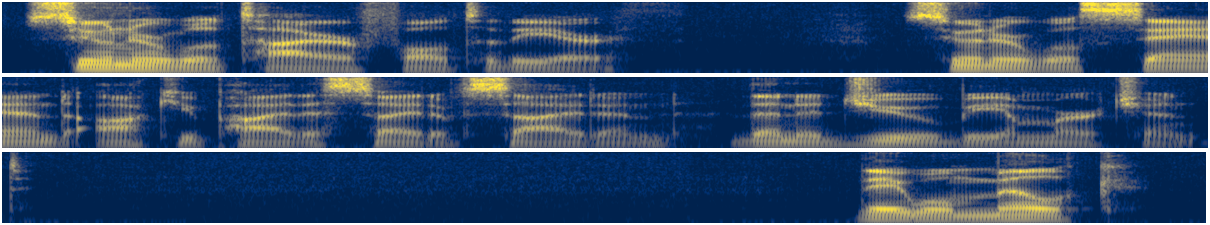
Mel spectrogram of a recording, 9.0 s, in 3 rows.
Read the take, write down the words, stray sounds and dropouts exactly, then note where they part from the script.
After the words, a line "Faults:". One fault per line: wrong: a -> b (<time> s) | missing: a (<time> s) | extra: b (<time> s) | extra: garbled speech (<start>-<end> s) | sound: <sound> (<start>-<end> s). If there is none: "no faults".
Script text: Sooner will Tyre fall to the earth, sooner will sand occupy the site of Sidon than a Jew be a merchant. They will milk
Sooner will Tyre fall to the earth, sooner will sand occupy the site of Sidon than a Jew be a merchant. They will milk
Faults:
no faults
